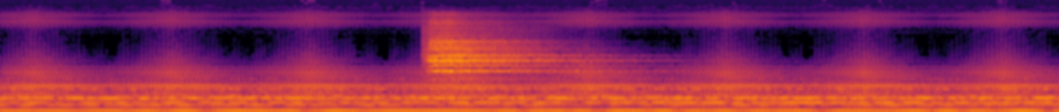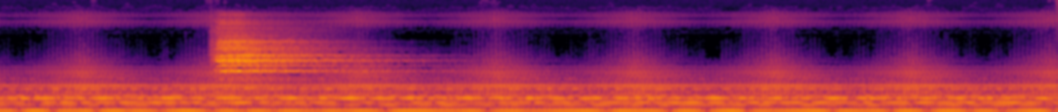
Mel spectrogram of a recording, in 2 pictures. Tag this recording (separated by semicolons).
pad; soundscape; tone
